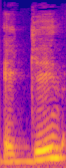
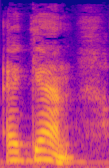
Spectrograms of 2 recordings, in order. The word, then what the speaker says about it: again: Да, обращение внимания на произношение. Не again, а again. I'm gonna do it again.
